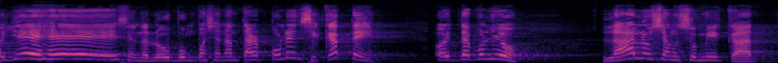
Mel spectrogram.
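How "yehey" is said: loud happy cheer; excited cheer. Retold or imitated. Excited crowd cheering OFW.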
